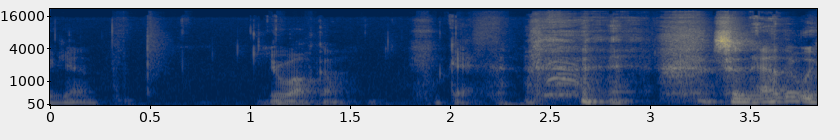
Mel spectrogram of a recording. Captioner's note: laughs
